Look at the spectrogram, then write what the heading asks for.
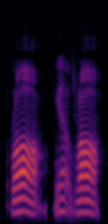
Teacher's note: huruf ro kalau misalnya fathah itu tebal ya, terangkat lidah bagian belakang. Ro ya, ro. Jadi kalau berharokat ro, ri, ru gitu ya.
